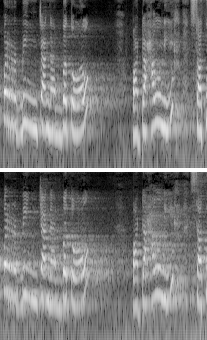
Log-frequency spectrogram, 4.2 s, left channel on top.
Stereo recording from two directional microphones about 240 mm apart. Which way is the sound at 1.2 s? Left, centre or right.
Left.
